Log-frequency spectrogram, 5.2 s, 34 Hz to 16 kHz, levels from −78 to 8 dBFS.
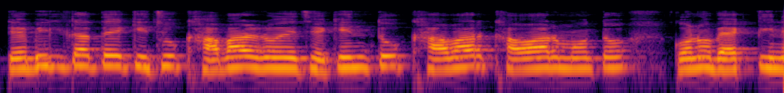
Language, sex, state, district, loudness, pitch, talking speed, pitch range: Bengali, male, West Bengal, Cooch Behar, -15 LUFS, 180 Hz, 125 wpm, 170-195 Hz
